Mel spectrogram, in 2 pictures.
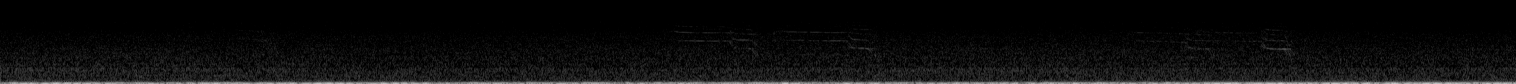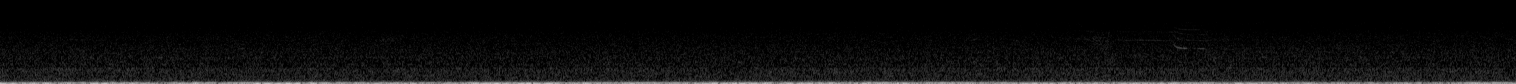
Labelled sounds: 2.4	2.7	killer whale, northern resident, G clan, 4.5 to 5.0 kHz
6.7	8.8	killer whale, northern resident, G clan, GG subclan, call N23ii, 1.9 to 6.4 kHz
11.3	12.9	killer whale, northern resident, G clan, GG subclan, call N23ii, 1.8 to 4.6 kHz
26.4	27.2	killer whale, northern resident, G clan, GG subclan, call N23ii, 3.0 to 5.3 kHz

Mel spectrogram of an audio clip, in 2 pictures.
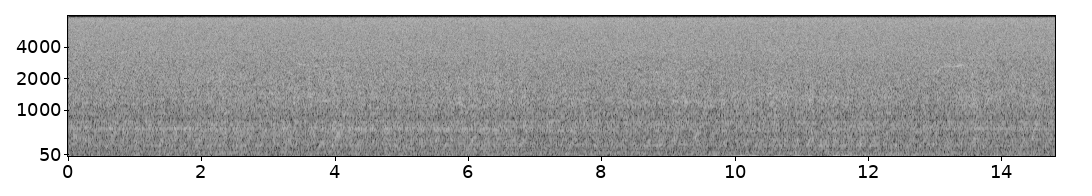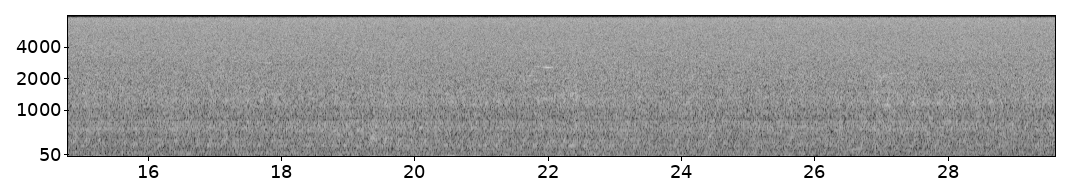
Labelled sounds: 13.0	13.5	humpback whale, 2.3 to 2.8 kHz

